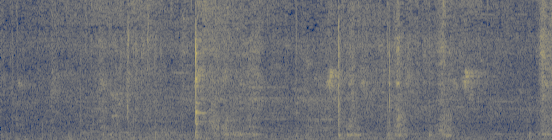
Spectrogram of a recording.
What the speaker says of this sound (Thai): ใส่ไข่ลงไปเลยค่ะ แล้วก็ผัดคลุกเคล้าได้เลยนะคะ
